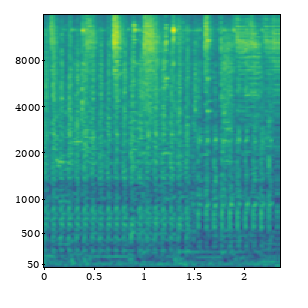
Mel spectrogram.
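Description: Multi-barrel gatling-style paintball gun firing a continuous rapid burst, a fast even stream of shots.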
